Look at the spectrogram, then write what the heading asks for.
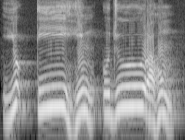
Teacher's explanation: أولئك سوف يؤتيهم أجورهم، یہاں پر دیکھیں حمزہ ساکنہ ہے، اور حمزہ ساکنہ کو جھٹکا دے کر پڑھا جاتا ہے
